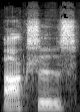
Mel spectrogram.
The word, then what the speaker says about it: OXS: uh quality well-made oxes it's pronounced oxes thunder light so they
